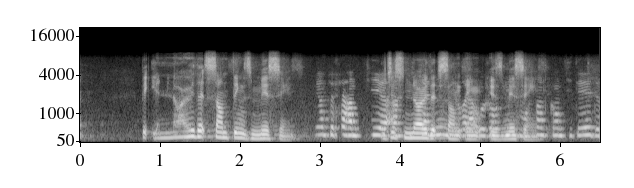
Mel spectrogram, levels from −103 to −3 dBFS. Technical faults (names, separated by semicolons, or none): echo with no canceller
